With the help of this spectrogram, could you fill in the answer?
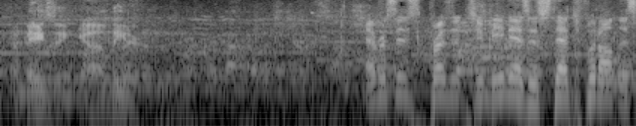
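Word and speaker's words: Tuminez: I tend to say Tumenez, but it's Tumenez.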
